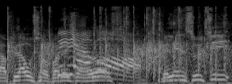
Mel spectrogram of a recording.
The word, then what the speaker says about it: Succi: Pero tu apellido es Suchi. Suchi. Porque no podrías decir... Bocchini, por ejemplo, algunos le decían Bocchini. Bocchini. Vos sos Suchi. Acá me dicen Suxi, Sushi, sí, pero es Suchi.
